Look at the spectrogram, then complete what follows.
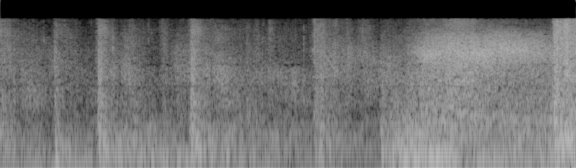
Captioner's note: gunshots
